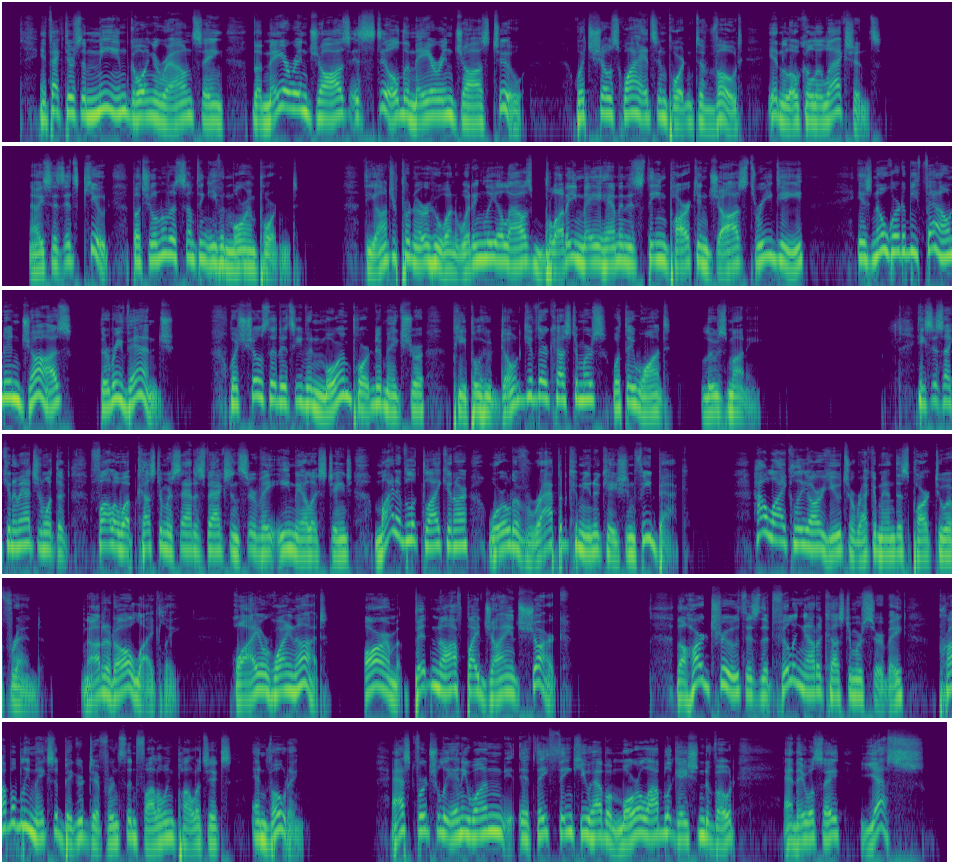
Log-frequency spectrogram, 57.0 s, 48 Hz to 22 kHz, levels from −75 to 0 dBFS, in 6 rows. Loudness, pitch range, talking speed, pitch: -23 LUFS, 120-165 Hz, 180 wpm, 140 Hz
